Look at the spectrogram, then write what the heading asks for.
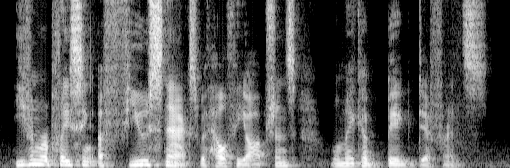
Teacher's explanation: adding stress to few and big softens the information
